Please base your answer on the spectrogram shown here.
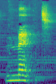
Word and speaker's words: ment: verbs using the suffix ment. Ment. Yes, exactly. It's pronounced just as you hear it, just like that breath mint. M-I-N-T in the spelling.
